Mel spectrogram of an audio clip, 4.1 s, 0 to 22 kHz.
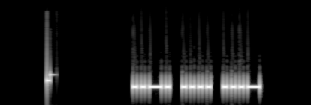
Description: Morse code, heard as a keyed tone, about 22 wpm, 700 Hz. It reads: FHV
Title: USA Call Sign Postfixes - 3 Letters 22wpm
